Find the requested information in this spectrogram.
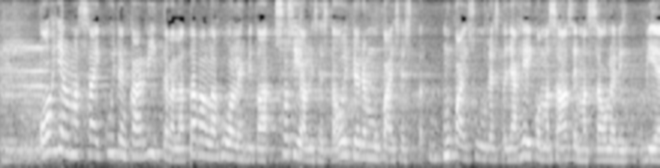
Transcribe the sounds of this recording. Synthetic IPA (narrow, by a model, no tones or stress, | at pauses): ohjelmɑsːɑeikuit̪eŋkɑːrriːt̪ːæʋælːæt̪ɑʋɑlːɑhuolˑehdit̪ɑso̞siɑːlisest̪ɑoikeudemːukɑsest̪ | mukɑisuːdest̪ɑjɑɦeikomːˑɑsːɑɑsemɑsːɑoleʋi | ʋie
